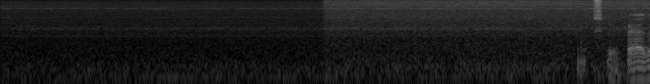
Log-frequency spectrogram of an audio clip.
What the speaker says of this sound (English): So I'm going to be taking off from this runway.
